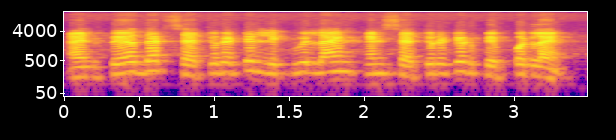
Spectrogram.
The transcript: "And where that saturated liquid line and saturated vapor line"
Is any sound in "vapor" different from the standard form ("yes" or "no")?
yes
